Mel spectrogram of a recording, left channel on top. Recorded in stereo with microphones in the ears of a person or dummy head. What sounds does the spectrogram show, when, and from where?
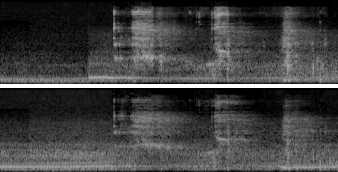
1.1 s chewing: 30° left (ahead or behind), 2.5 m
